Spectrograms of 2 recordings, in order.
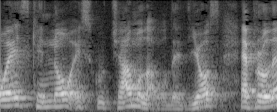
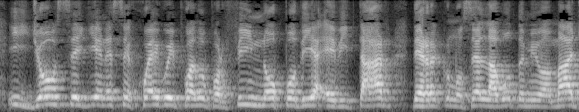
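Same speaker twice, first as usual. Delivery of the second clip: ordinary delivery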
